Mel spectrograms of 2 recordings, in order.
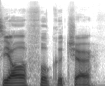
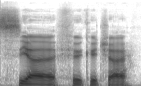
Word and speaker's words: Shofukucho: Okay, if you're asking me to pronounce the town in Yakuza, it's Syofukucho. Well done, Spyro. That's how you say it. Or sho. Like, it's easy to go sho, but in Japanese it's Syofukucho.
